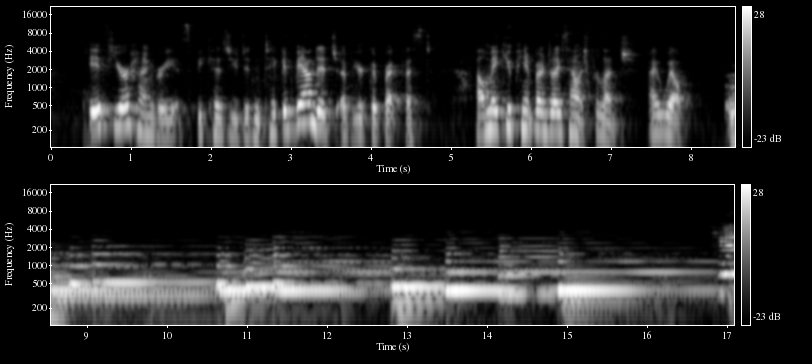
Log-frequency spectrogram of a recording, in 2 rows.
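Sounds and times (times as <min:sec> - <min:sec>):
slow piano chords: 0:08.4 - 0:17.0.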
